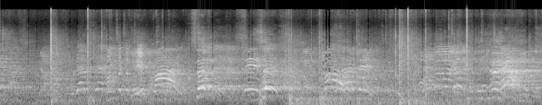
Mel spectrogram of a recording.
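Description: Sneakers squeaking repeatedly on an indoor gym court as dodgeball players move and stop, with a few sharp thuds of dodgeballs being thrown, hitting and bouncing.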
